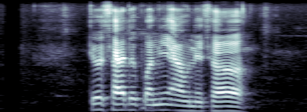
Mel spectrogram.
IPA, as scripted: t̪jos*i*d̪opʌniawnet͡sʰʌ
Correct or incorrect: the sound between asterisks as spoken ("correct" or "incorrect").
incorrect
